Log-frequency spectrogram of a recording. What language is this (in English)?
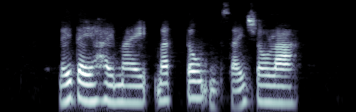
Cantonese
